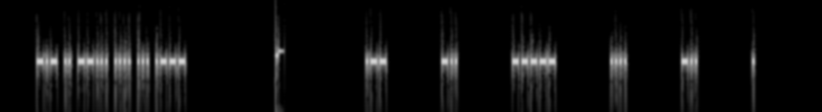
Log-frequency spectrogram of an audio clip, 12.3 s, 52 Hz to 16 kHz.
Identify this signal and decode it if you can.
Morse code, heard as a keyed tone, about 36 wpm, spaced as for 15 wpm, 700 Hz. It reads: KI7HSJ WD0HDE
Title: USA Call Signs - 6 Characters - 8x Character Spacing - 35wpm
